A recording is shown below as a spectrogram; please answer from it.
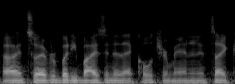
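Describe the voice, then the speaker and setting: Very fast in pace, a man speaks in a very deep, low pitch. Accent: American. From Texas. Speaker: business executive, military veteran. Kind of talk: casual interview. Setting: studio.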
